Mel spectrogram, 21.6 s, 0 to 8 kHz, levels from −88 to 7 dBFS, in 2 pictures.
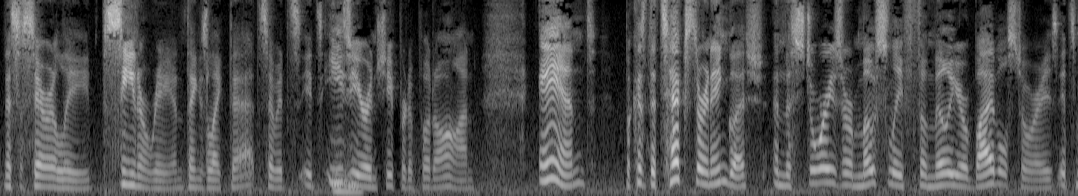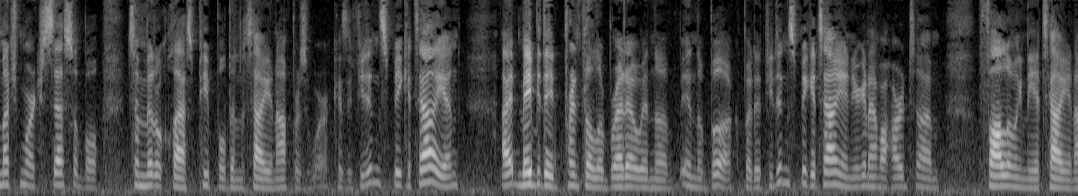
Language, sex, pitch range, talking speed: English, male, 135-185 Hz, 205 wpm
